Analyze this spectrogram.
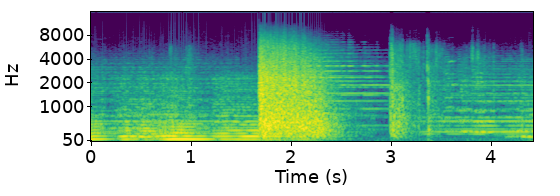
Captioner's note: gun fires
